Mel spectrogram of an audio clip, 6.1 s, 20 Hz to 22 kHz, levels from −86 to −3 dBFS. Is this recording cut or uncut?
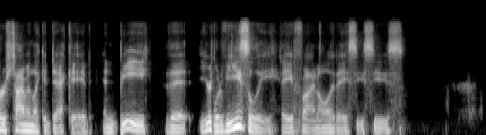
cut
